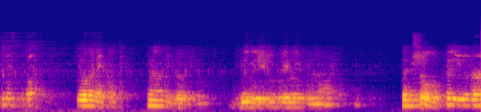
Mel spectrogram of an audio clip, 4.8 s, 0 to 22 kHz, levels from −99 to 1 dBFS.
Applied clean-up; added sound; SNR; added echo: neural mask model DeepFilterNet 3.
